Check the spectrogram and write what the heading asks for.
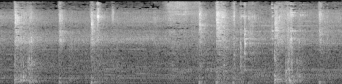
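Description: Double-head pipe chamfering machine running with a steady hiss, with about eight sharp metallic clanks and clinks as short stainless steel tubes are handled and loaded at it.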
